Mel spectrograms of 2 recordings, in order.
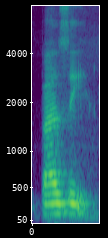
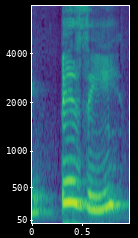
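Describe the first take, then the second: First: The first syllable sounds like 'buzz'. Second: The first syllable sounds like 'biz'. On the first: This is a spelling pronunciation to help remember the letters. "how do we say it when we spell it? Excellent, we say buzzy" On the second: This is how the word is said in normal speech. "how do we say this word when we're talking? Good, we say busy"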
